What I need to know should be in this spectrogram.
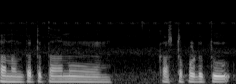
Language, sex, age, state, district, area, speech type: Telugu, male, 18-30, Andhra Pradesh, Kakinada, rural, spontaneous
